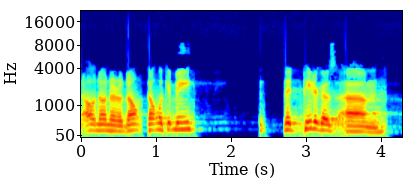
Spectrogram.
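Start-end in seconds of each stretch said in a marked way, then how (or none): 0.0-1.5 put-on fearful pleading tone. Voicing the woman hoping not to be noticed: acting out fear. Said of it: "fear in this woman who's about to be outed".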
